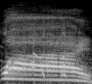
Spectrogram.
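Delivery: very high, very loud, long, drawn-out howl of pain. Retelling how an injured athlete screamed in pain: imitating someone screaming in pain. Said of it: "screaming worse than that, cussing".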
